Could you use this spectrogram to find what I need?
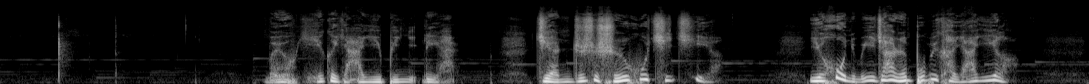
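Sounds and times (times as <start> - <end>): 
hand clapping: 0.5 - 1.3
speech: 2.6 - 7.2, 8.1 - 10.2.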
